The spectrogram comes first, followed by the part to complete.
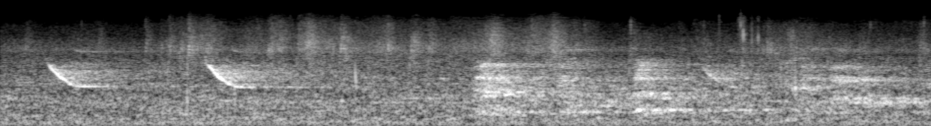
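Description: Infant macaque crying: two short squeals that fall in pitch near the start, then a run of longer cries in quick succession from about halfway through.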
